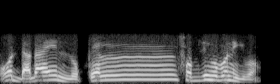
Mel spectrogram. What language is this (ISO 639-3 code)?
asm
